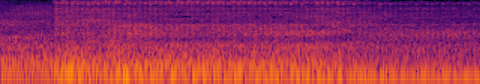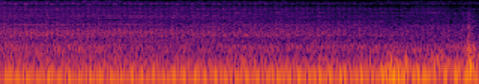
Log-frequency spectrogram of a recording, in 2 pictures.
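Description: SUV engine idling close by with a steady low rumble. A hiss lies over it from just after the start to about two and a half seconds in.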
